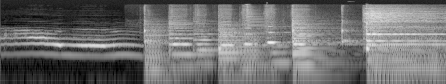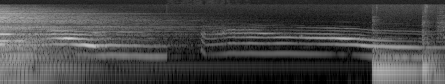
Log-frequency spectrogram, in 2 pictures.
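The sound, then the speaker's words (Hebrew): A cat meows repeatedly, a string of short cries followed by one loud, drawn-out wail that trails off, a brief pause, then more mewing. No one speaks. “יושב, נעליו, משפם עד זנב, מתלקק, מתנקה, על השביל שם ממול, לאפרתי שלו, מחכה. החתול.”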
